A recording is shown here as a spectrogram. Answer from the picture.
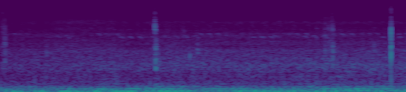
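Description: An engine idling steadily at a low, even pitch, with a few faint ticks.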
